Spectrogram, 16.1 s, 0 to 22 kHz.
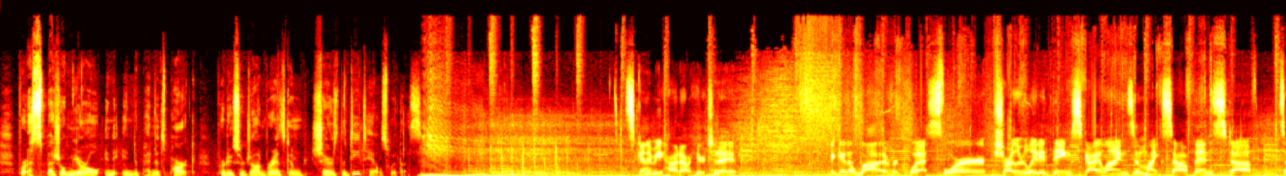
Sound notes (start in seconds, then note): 5.2 screen whooshing; 5.5 bright music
